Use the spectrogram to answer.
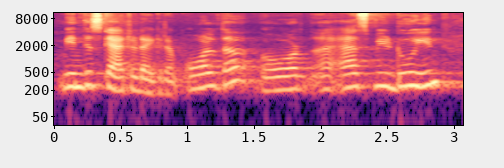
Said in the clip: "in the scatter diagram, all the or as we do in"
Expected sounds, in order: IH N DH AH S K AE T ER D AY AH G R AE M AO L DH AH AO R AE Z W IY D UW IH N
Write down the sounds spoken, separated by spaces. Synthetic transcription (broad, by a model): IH N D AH S K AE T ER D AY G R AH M AO L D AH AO L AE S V IY D UW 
